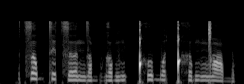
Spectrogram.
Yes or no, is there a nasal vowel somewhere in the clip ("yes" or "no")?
no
